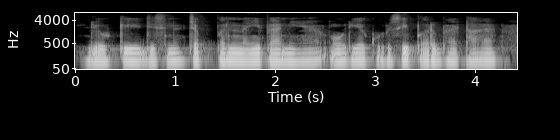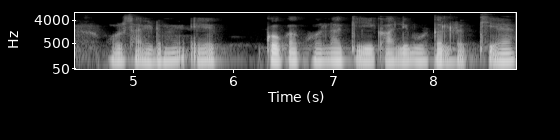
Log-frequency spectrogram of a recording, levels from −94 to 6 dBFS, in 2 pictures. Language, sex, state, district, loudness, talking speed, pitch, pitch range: Hindi, male, Uttar Pradesh, Saharanpur, -21 LUFS, 165 wpm, 100 Hz, 100-105 Hz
